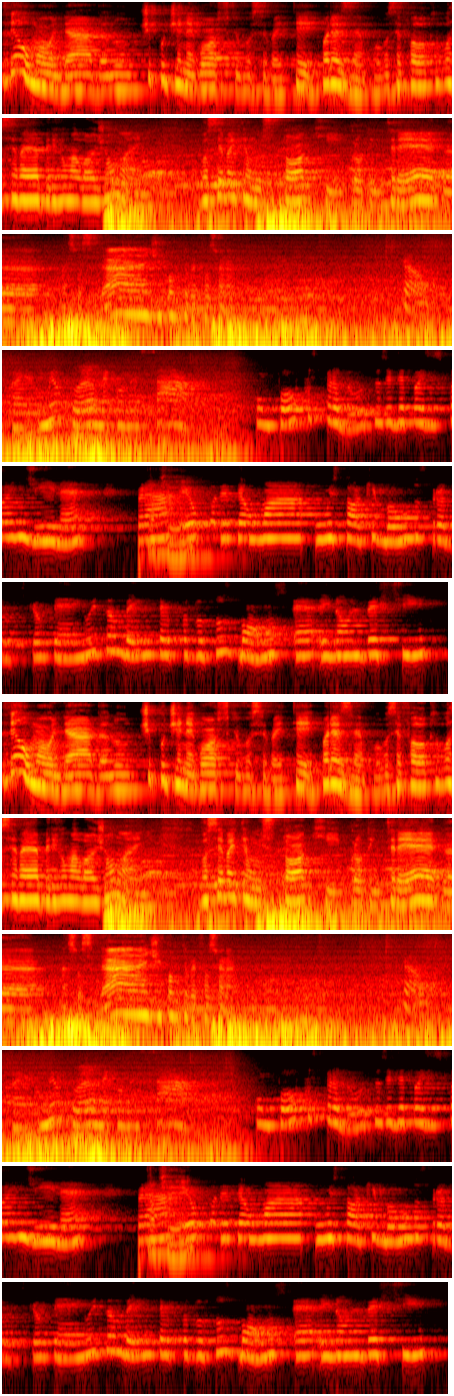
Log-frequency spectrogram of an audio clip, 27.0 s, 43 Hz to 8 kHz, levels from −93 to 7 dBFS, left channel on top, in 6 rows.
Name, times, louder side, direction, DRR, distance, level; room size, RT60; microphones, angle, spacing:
voice 1, 0.0-11.4 19.5-19.9, right 3 dB, 45° right, 10 dB, 1.4 m, -34 dB
sound 1, 5.5-15.8, equal, 20° right, 4.6 m, -31 dB
voice 2, 13.6-15.4 16.0-26.7, left 1 dB, 10° left, 4 dB, 2.2 m, -39 dB
24.5 x 20.5 x 6.6 m, 1.3 s
head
